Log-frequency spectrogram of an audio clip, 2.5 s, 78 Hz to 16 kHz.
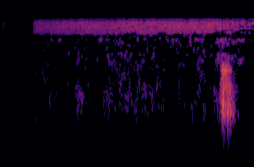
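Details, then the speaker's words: Pinhole compressed air leak on a pneumatic trainer with the cylinder held extended, flow meter reading from 28 to 29.4: faint, steady high-pitched hiss that never changes; roughly a minute of leakage wastes the air of one lift cycle. "So, roughly a minute of air leak is wasting the energy to make one cycle on lift."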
